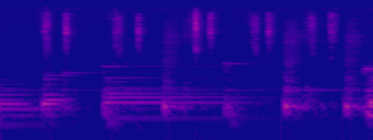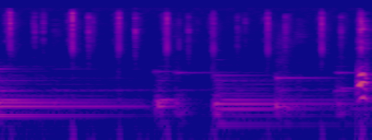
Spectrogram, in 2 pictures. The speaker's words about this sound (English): All right, I'm gonna start trimming on this side a little bit.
